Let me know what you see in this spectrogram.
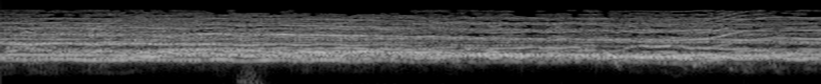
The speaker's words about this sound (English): The cheers will die down.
